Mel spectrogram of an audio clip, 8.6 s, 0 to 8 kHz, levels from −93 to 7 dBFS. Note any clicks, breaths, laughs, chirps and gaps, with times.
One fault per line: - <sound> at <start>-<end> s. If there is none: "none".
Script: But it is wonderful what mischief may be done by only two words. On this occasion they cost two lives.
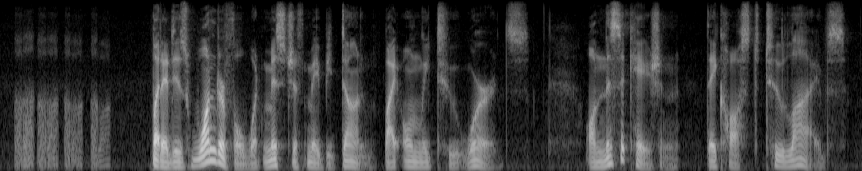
- laugh at 0.2-1.1 s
